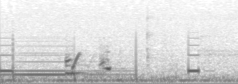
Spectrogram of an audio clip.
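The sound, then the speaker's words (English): Electronic telephone tones of an incoming phone call: a steady beep, a few quick warbling chirps, then a short single beep, moderately loud over a low background hum, with no one speaking. “Oh, now we have another phone call.”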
